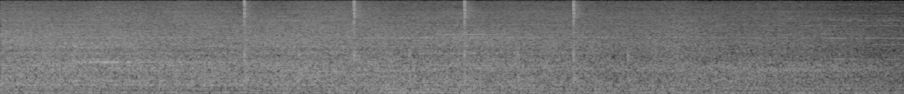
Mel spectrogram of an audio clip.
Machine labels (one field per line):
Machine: valve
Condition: normal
